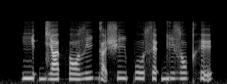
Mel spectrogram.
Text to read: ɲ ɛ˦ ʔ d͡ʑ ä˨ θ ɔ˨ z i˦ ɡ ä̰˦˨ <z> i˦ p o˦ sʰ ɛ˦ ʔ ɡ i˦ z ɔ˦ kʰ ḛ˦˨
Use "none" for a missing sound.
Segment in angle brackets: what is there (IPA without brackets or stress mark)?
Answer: ʃ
